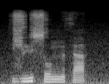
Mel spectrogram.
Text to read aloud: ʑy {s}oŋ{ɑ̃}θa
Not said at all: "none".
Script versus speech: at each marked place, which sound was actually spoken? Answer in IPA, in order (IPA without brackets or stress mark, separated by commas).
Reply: s, ə̃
